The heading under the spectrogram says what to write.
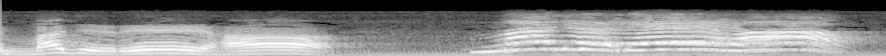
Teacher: اب قرآن پاک میں ایک ایسا لفظ ہے، اصل میں یہ ہے مجراہا، اور یہاں امالے کا قاعدہ یہ ہے کہ ہم زبر کو زیر کی طرف مائل کر کے پڑھیں گے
